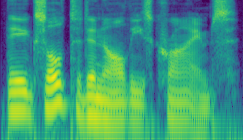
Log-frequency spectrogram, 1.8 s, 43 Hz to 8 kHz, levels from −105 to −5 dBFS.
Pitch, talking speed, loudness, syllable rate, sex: 105 Hz, 195 wpm, -18 LUFS, 5.9 syllables/s, male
